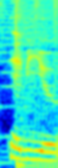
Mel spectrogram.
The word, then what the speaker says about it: Pebeo: So I use, it's spelled P-E-B-E-O, and I always forget the actual pronunciation. Pebeo? Pebeo. Yeah, it's Pebeo.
